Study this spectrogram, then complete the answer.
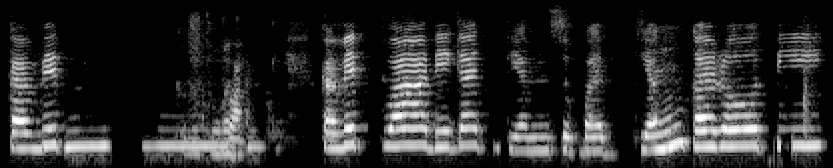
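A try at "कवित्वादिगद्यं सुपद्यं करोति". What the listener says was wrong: Yeah, Gadyam you have to pronounce. You cannot swallow that. Only when there is, because the Sakara doesn't have any, there is no Parasavarna for the nasal there. There is only Parasavarna here.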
